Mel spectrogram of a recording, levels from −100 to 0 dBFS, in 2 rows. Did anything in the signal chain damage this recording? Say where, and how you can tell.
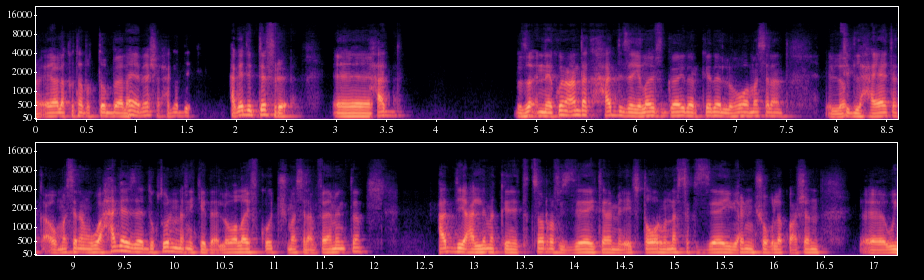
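Yes, at the codec or storage stage: damaged data in the compressed stream. Brief glitches of 50 to 70 ms break into the speech at 0.89, 3.30, 8.04, 10.08 and 15.61 s. The decoder misread corrupted frames, lost sync, and recovered at the next valid frame header.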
